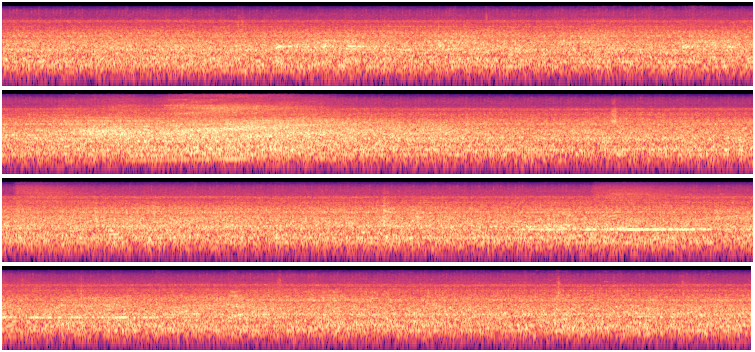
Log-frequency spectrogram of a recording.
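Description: Steady city traffic noise around a double-decker diesel bus idling at a stop. A passing vehicle swells and fades about a third of the way in. A steady high tone sounds for a few seconds about two-thirds of the way through.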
